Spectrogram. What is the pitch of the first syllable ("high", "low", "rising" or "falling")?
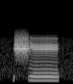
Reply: high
